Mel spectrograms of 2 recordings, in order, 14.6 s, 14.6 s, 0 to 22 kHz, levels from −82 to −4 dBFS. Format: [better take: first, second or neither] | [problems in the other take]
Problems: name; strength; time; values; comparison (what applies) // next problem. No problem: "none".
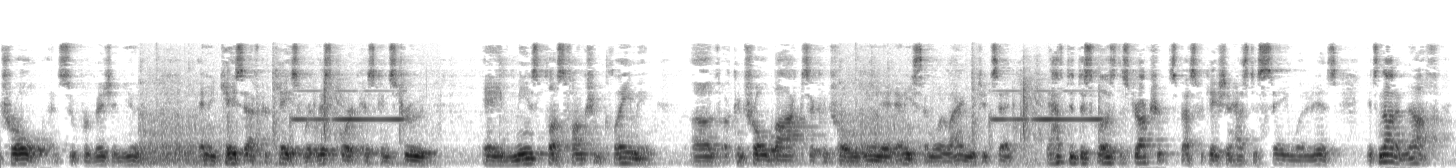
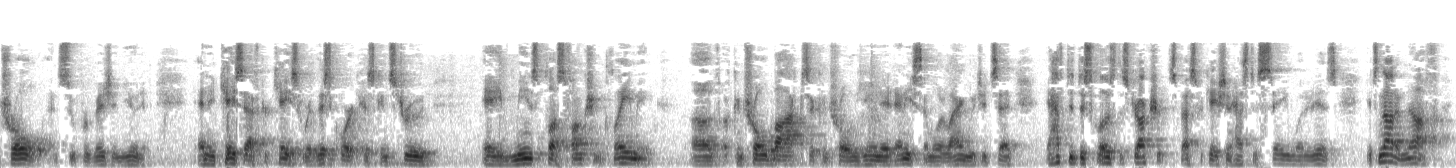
second | background sound (Sliding door); 10 dB below the speech // room echo; dies away in 0.2 s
